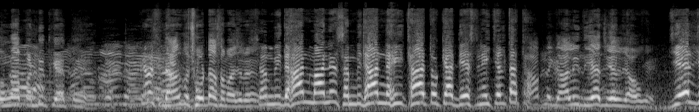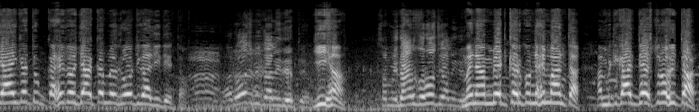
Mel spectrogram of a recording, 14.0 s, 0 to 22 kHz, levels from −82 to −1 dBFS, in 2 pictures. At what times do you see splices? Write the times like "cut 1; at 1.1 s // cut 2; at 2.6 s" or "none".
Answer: cut 1; at 1.6 s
